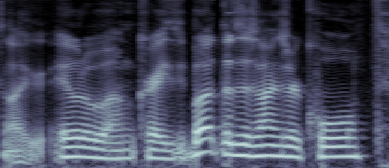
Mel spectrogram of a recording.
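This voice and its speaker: Recorded very cleanly against a silent background, with a dry, close sound and no echo, a man with a non-native accent speaks in an animated tone at a moderate pace, medium pitch and ordinary pitch variation. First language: not English. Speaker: gaming news podcast host. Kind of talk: casual news commentary. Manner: halting, many fillers and restarts.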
